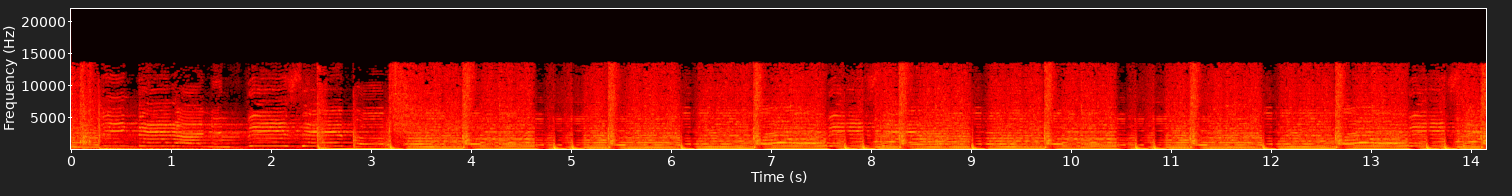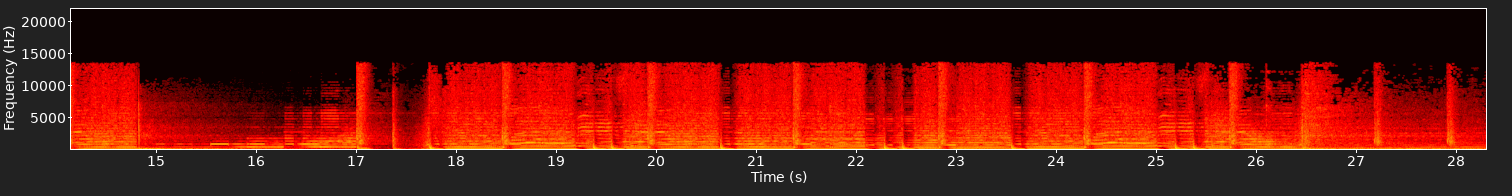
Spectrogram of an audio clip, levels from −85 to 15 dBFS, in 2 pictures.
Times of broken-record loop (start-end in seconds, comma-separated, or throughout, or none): none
